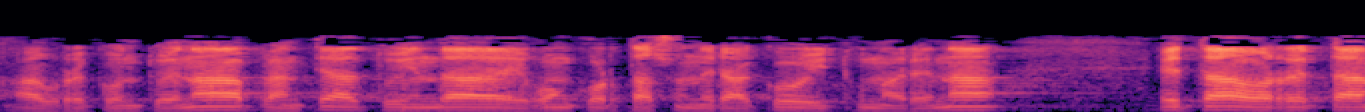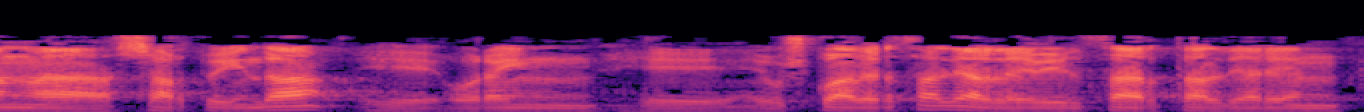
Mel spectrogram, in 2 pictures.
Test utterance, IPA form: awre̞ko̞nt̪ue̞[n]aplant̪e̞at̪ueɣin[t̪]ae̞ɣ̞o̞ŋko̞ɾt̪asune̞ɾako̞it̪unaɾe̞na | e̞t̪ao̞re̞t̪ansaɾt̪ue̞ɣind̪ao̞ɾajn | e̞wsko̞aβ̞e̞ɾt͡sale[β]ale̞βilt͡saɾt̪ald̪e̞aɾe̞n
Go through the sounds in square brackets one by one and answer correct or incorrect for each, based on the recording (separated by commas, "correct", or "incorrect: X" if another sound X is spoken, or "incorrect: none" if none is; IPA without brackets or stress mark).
correct, incorrect: d̪, incorrect: none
